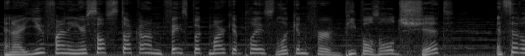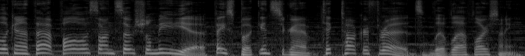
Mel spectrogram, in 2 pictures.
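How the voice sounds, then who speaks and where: A man's voice: high voice, animated, fairly quick, faint music behind. A man co-hosting a podcast in casual chat, with an easygoing, informal way of talking. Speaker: podcast co-host.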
